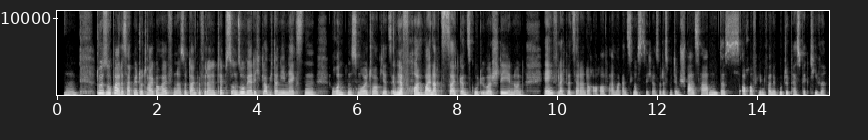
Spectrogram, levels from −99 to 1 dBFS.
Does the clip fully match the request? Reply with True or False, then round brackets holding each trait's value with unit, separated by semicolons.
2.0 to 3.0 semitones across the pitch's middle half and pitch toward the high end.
False (3.9 semitones; 195 Hz)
